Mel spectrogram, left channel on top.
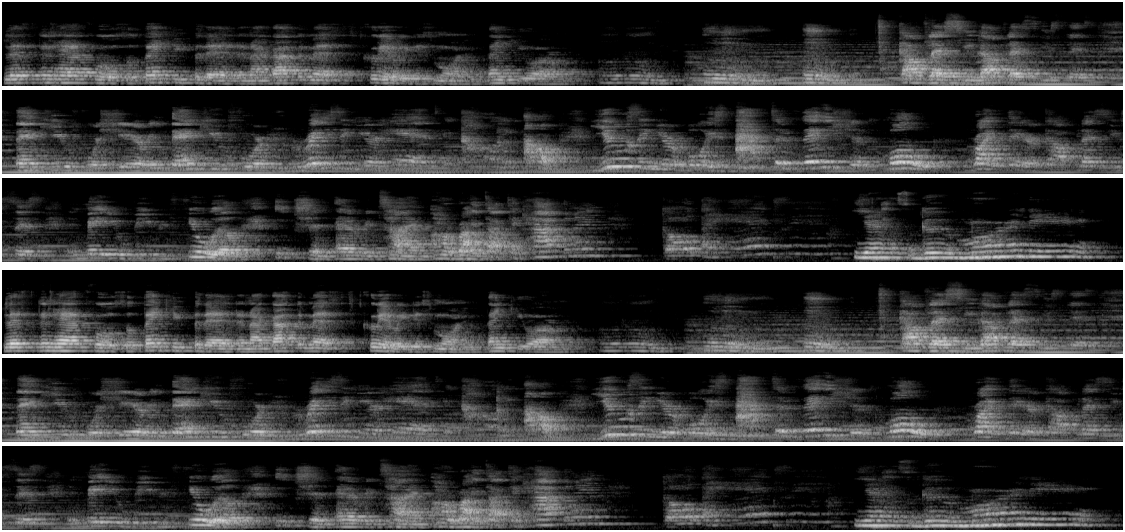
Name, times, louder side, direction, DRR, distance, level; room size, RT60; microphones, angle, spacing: voice 1, 0.0-3.4 3.7-5.7 16.2-16.3, right 4 dB, 50° right, 3 dB, 0.3 m, -22 dB
voice 2, 6.0-6.6 7.0-7.7 8.0-8.5 9.0-28.4 29.0-30.7 31.1-31.2, left 1 dB, 35° left, -5 dB, 0.7 m, -24 dB
sound 1, 6.8-24.8, equal, 30° right, 0.9 m, -37 dB
voice 3, 30.9-33.3, left 2 dB, 65° left, 2 dB, 0.3 m, -21 dB
2.7 x 2.0 x 2.2 m, 0.95 s
head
